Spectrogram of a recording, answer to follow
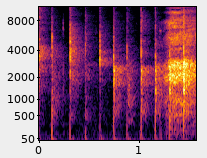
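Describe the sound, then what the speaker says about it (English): A run of sharp, snappy hand claps, about eight quick strikes spaced evenly and close to the listener, ending in a slightly longer burst of clapping, with no one talking. "That was a clap"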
